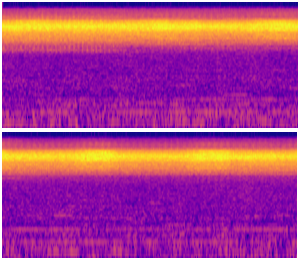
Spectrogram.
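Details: Cicadas on the shore of Table Rock Lake in southern Missouri on a very warm Saturday, a steady high, hissing drone that swells and eases gently, with a faint low rumble beneath.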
